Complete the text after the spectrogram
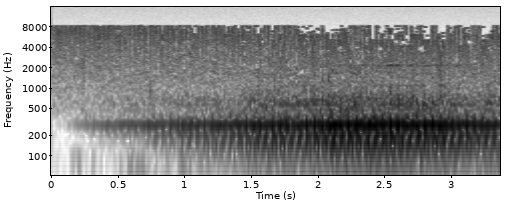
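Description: A car engine hums steadily as the vehicle drives in the evening, its low droning tone growing gradually louder and fuller over a few seconds, with no voices present.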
